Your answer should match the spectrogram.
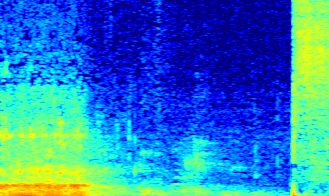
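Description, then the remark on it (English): A record of royal snoring is played: a loud, rasping snore rumbles for about a second, then fades to a low murmur before a sudden breathy hiss bursts in at the end. “I've just put on this record of royal snoring.”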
